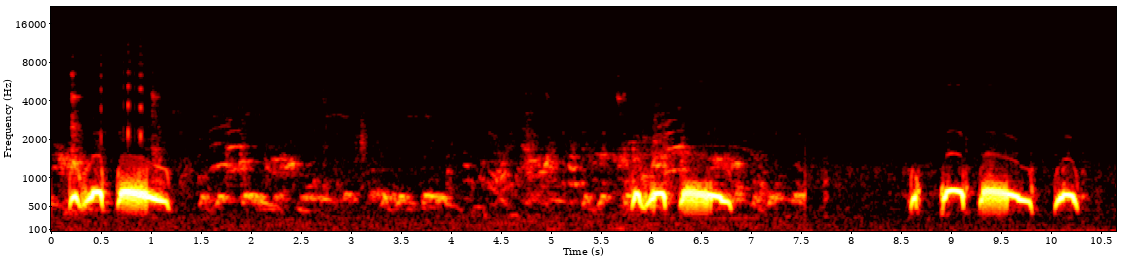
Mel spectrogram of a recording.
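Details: Cooing spotted doves, meant to rouse caged wild-caught birds to coo and fight. Three loud phrases of short clipped notes and a long drawn note are separated by stretches of faint, murmuring coos in the background.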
